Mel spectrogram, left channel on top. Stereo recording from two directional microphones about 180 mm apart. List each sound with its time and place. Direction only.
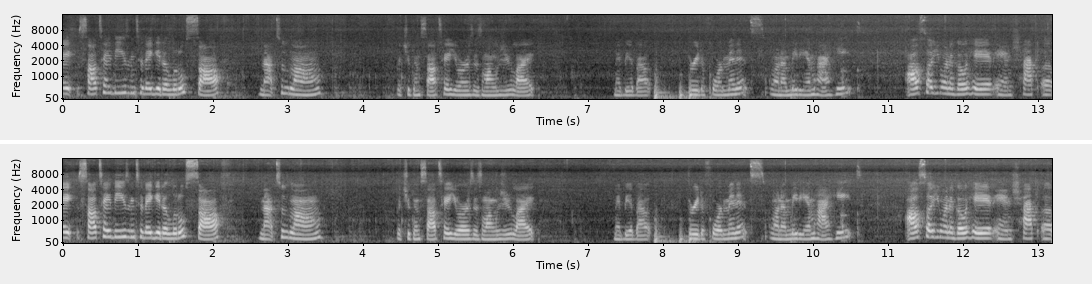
0.0 s speech: 35° right (ahead or behind)
4.5 s speech: 35° right (ahead or behind)
7.3 s speech: 40° right (ahead or behind)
